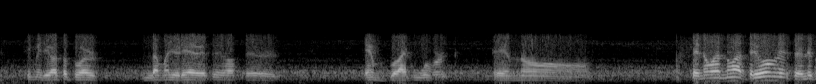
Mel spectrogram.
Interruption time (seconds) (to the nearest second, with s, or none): none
